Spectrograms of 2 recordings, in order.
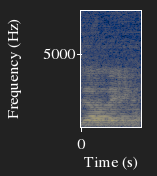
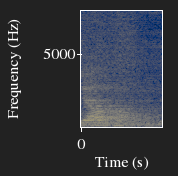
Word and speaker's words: Delhi: And we know that it's Delhi, India. The folks down there pronounce it Delhi.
